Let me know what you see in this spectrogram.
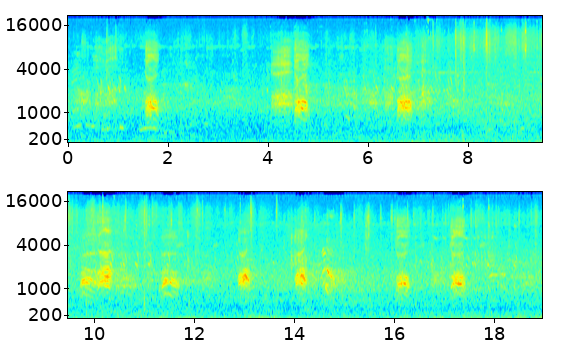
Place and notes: Poznan, Jana III Sobieskiego housing estate - crows occupying tall trees
a flock of crows occupying a few tall trees. having their croaking conversations, flying around, jumping from branch to branch. their voices intensify like a wind. one minute they sit quietly, the other it morphs into blizzard of screams just turn into sparse beak snaps a second later.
